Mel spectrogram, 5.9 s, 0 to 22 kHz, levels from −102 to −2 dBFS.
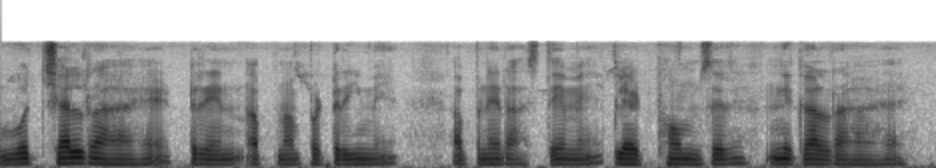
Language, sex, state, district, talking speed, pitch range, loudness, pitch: Hindi, male, Chhattisgarh, Sarguja, 175 wpm, 110-120 Hz, -18 LUFS, 115 Hz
